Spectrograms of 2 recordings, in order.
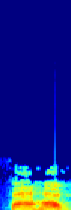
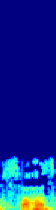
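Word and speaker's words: ਸਹਸ: एक ना चले नाल, ये भी उच्चारण सहस ही करना है। अजकल जेडे नवीन विद्वान हन ओ सहस करान लग पए हन, पर संप्रदा दे विच ये उच्चारण सहस ही कराया जांदा है, इस करके सहस ही बोलना है।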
